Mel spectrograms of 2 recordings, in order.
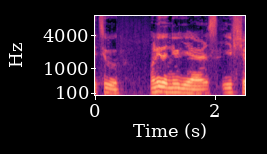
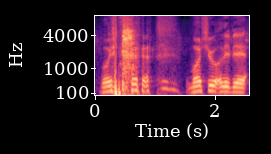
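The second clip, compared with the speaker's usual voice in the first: laughing; 6 semitones higher, 6 dB louder than usual. Acted. Laughing, loud French greeting.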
